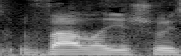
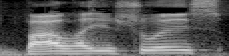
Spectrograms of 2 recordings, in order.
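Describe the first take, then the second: First: The first word begins with a V sound. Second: The first word begins with a B sound. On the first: The speaker calls it wrong. "It said both of them with a vase" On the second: The speaker calls it right. "At first you do Bal HaYeshuas"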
